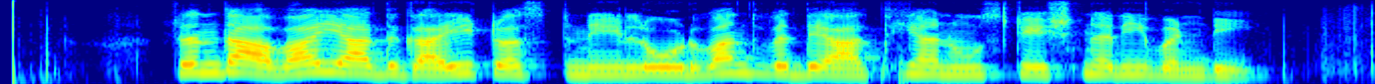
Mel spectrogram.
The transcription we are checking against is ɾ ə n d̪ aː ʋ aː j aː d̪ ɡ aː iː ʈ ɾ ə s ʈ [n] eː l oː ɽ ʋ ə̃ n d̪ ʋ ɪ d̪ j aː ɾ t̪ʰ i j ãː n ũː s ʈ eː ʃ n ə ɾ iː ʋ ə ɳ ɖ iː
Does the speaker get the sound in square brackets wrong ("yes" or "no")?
no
